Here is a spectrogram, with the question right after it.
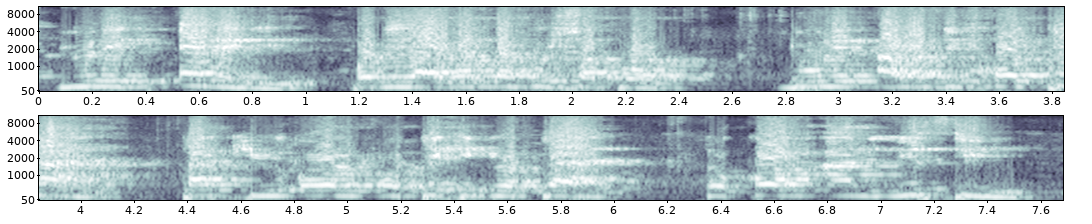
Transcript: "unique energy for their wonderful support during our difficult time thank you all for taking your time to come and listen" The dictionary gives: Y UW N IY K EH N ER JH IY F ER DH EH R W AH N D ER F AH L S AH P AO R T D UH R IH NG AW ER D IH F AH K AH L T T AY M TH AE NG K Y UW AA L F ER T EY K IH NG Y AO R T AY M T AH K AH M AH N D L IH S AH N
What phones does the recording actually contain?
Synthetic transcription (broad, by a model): Y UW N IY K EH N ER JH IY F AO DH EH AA W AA N D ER F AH L S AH P AO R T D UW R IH NG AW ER D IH F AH K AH L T T AY M T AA K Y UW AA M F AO T EY K IH NG Y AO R T AY M S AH K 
